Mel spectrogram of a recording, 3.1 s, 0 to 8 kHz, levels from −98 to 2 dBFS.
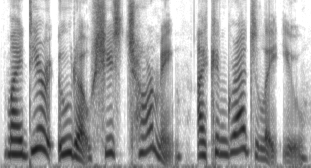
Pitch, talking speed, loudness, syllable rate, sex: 250 Hz, 155 wpm, -18 LUFS, 5.0 syllables/s, female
